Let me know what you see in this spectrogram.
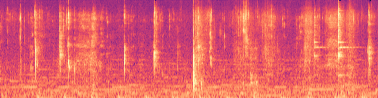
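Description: Close-miked eating sounds: chewing and wet lip smacks on sukuti dried meat and millet dhido, with scattered sharp mouth clicks, one louder about four seconds in.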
